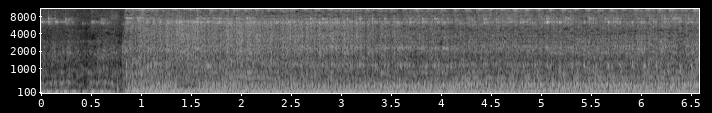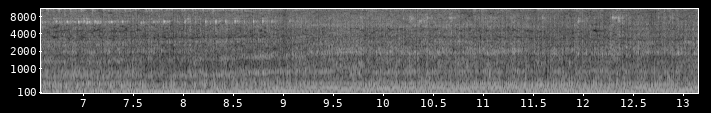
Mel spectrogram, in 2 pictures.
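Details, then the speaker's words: 2002 Victory V92C V-twin motorcycle after a TP sensor relearn, fuel controller still fitted: loud, uneven lumpy idle with irregular pulses that never settles; still running badly rich. "and it's running richer than crap still hmm"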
